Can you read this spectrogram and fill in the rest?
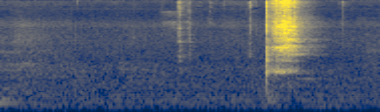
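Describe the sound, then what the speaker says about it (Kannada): A single sharp metallic clink of a spoon against a bowl as brinjal curry is served, rising briefly out of a quiet kitchen background. "ಇವಾಗ ಅದನ್ನು ಬೋಲಿಗೆ ಸರ್ವ್ ಮಾಡ್ಕೊಳ್ಳೋಣ"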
